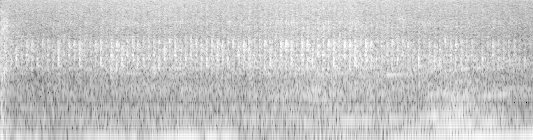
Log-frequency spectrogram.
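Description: A car engine idling with a low, steady rumble. A faint rising tone joins in near the end.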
